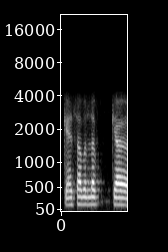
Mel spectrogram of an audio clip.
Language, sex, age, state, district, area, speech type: Hindi, male, 18-30, Madhya Pradesh, Hoshangabad, urban, conversation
